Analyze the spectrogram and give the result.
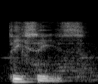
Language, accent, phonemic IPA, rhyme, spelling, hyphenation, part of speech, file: English, Received Pronunciation, /ˈθiːsiːz/, -iːsiːz, theses, the‧ses, noun, En-uk-theses.ogg
- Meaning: plural of thesis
